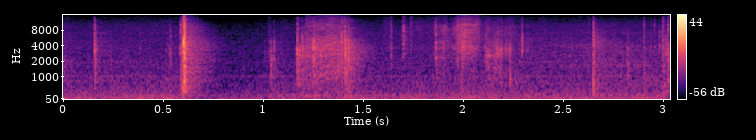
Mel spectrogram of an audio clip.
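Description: A paper trimmer slices a cardstock square in half, giving one sharp snap near the start followed by softer scraping and sliding sounds of the blade and paper, close and quiet.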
